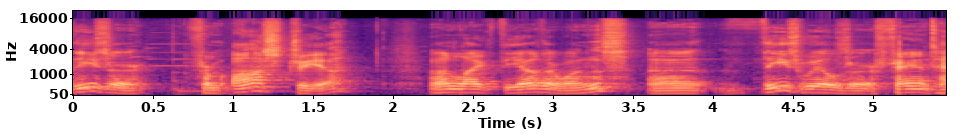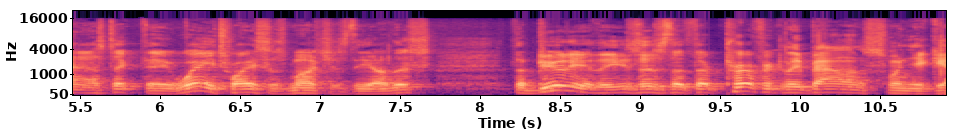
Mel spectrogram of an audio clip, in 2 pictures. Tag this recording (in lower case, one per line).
speech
